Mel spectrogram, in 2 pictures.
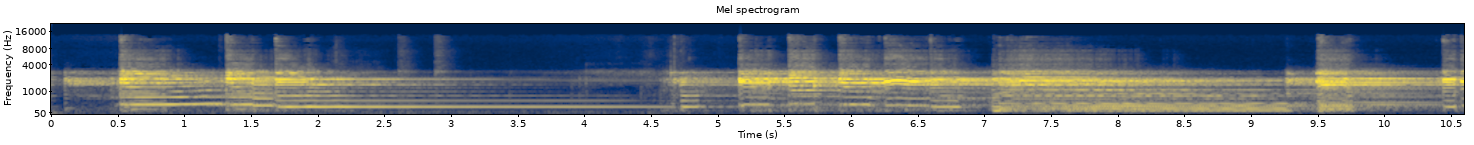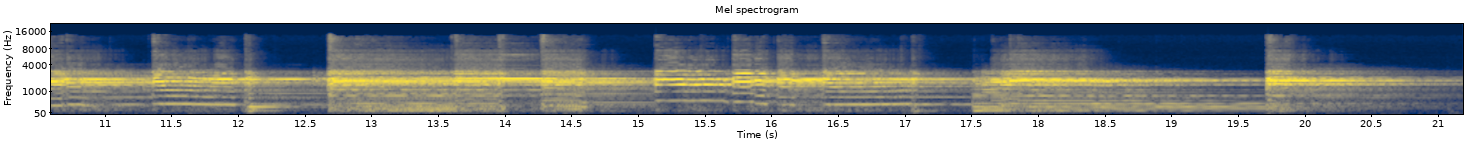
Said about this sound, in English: But I'm going to do the 65 Deluxe Reverb here. And I've got the reverb on it set right now at 12 o'clock. And this is how much more lush it sounds.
